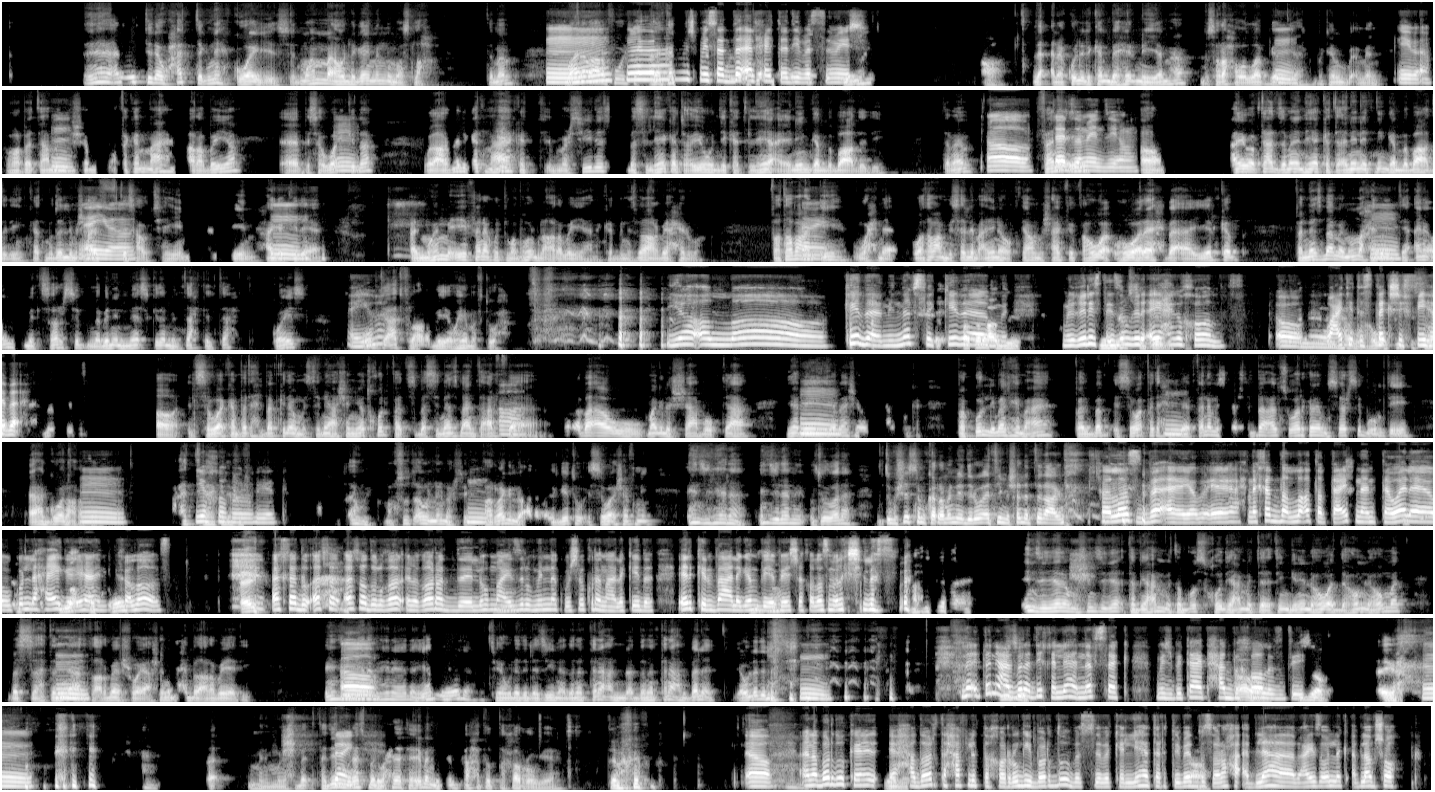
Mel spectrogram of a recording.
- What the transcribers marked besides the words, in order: static; tapping; tsk; unintelligible speech; chuckle; laugh; "بس" said as "فس"; unintelligible speech; unintelligible speech; unintelligible speech; laughing while speaking: "أنتم مش لسه مكرمني دلوقتي مش أنا التاني ع"; laugh; chuckle; laughing while speaking: "خلاص مالكش لازمة"; unintelligible speech; chuckle; laughing while speaking: "يا أولاد اللذينة"; laugh; laugh; chuckle; other background noise; laughing while speaking: "تمام؟"; chuckle; unintelligible speech
- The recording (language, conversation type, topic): Arabic, unstructured, إزاي بتتعامل مع القلق قبل المناسبات المهمة؟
